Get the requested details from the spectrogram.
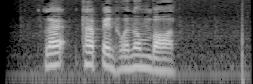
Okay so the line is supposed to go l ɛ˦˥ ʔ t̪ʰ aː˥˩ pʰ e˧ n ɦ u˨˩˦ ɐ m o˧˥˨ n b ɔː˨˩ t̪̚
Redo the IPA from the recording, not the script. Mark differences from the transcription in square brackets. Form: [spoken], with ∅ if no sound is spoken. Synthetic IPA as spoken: l ɛ˦˥ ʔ t̪ʰ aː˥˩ [p] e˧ n ɦ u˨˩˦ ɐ [n] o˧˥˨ [m] b ɔː˨˩ t̪̚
